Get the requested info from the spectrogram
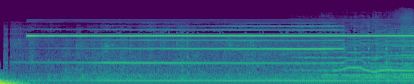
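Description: Heart monitor flatline: one continuous high-pitched beep held without a break, the sign that the heart has stopped (flat rhythm). Soft music fades in under it near the end.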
